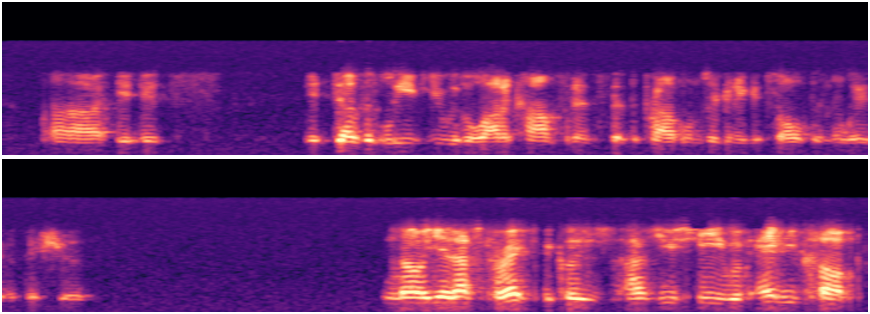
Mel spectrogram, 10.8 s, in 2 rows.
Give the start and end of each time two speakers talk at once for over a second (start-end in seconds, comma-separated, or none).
none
